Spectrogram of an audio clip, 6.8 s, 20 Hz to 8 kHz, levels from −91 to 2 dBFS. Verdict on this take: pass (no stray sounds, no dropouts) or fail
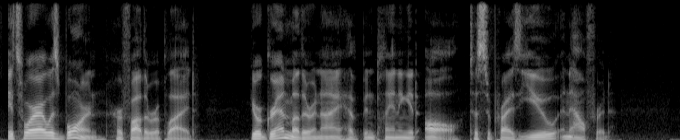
pass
